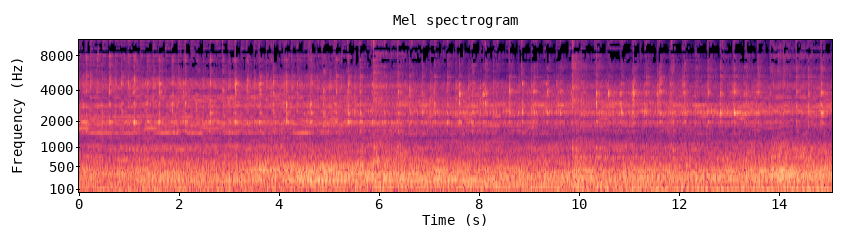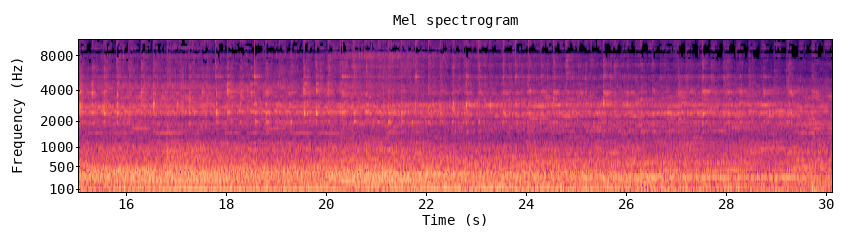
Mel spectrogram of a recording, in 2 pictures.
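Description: Live ambient-industrial drone music: a large hanging gong played with a mallet, its sustained wash layered with held electronic keyboard tones. The sound is a steady, dense drone of several held pitches with no separate strikes standing out, swelling slightly a few seconds in and again around the middle.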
